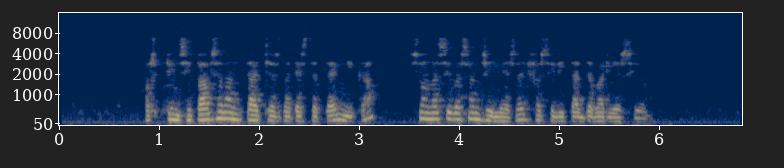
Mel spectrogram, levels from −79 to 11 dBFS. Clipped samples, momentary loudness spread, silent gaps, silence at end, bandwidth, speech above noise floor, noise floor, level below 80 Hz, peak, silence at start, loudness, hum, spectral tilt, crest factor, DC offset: under 0.1%; 16 LU; none; 0.95 s; 7 kHz; 42 dB; -63 dBFS; -52 dBFS; -2 dBFS; 0.85 s; -21 LUFS; none; -8.5 dB/octave; 20 dB; under 0.1%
